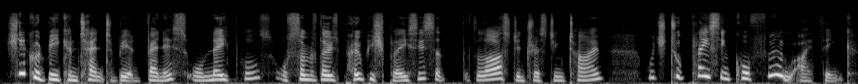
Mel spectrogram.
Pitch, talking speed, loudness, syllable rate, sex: 230 Hz, 195 wpm, -18 LUFS, 5.1 syllables/s, female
